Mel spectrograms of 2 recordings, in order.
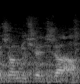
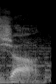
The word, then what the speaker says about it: Jean-Michel Jarre: It's more Jean-Michel Jarre, but Jarre is okay. You know, this is the kind of French name, maybe difficult to pronounce for you, but it's Jarre, Jean-Michel Jarre.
